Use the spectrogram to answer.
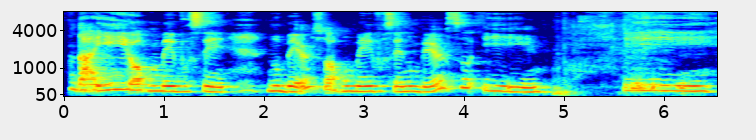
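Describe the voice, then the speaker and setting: A woman's voice: fairly low pitch, takes it slowly, mellow, roomy sound. A woman with a Brazilian Portuguese accent telling a personal testimony in a chatty, hesitant way, often checking in with her listeners. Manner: chatty, keeps addressing listeners with tag questions; hesitant, restarts and searches for words. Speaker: storyteller sharing a personal testimony. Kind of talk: casual spoken testimony.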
